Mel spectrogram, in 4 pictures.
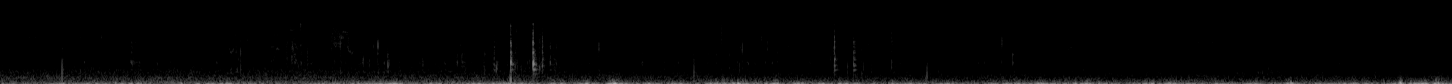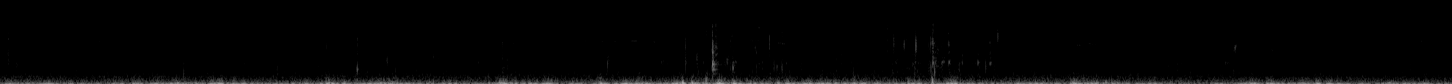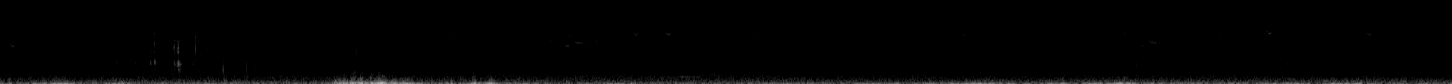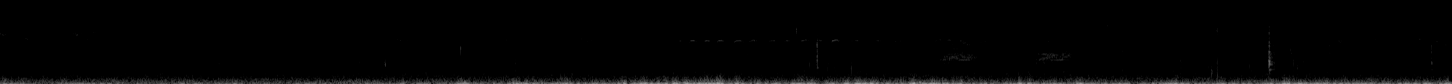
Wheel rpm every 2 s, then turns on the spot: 0, 0, 0, 0, 0, 0, 0, 0, 0, 0, 0, 0, 0, 0, 0, 0, 0, 0, 0, 0, 0, 0, 0, 0, 0, 0, 0, 0, 0.
none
